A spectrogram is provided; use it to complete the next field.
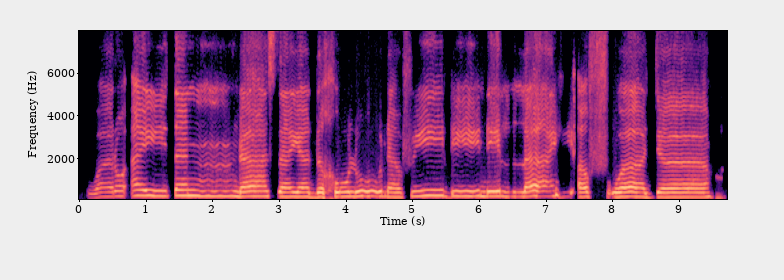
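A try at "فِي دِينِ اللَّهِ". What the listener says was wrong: Fi dini, nggak perlu fi dini. Ini tar'id. Fi dinillahi. Datar aja.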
